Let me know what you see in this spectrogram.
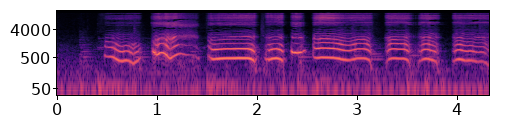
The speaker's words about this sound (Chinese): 听到某个地方传来阵阵哭泣的声音。 小鸟怎么了？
